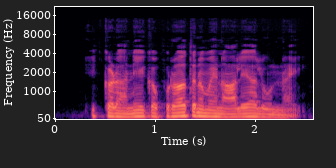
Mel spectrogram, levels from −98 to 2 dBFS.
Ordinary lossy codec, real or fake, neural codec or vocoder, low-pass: none; real; none; 14.4 kHz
